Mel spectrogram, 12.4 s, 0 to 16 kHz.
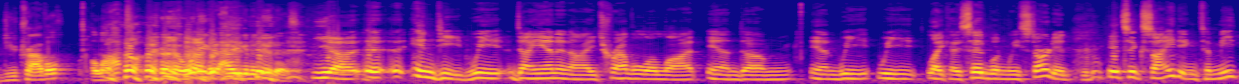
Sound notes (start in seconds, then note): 1.0 laughs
